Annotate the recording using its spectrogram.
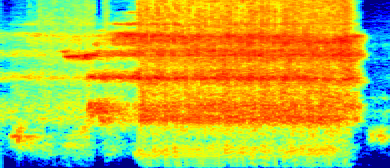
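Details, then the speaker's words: An exaggerated, acted imitation of a husband's heavy snoring in a comedy skit: a single loud, harsh, rasping snore lasting about a second and a half. "I can't just sleep how did I end up marrying a man that's not so heavily like a grinding machine what do I do now"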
